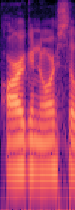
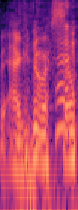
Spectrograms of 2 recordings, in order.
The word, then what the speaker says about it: Aganorsa: Like I think is it Dave who's known for pronouncing it Arganorsa leaf instead of Aganorsa leaf?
